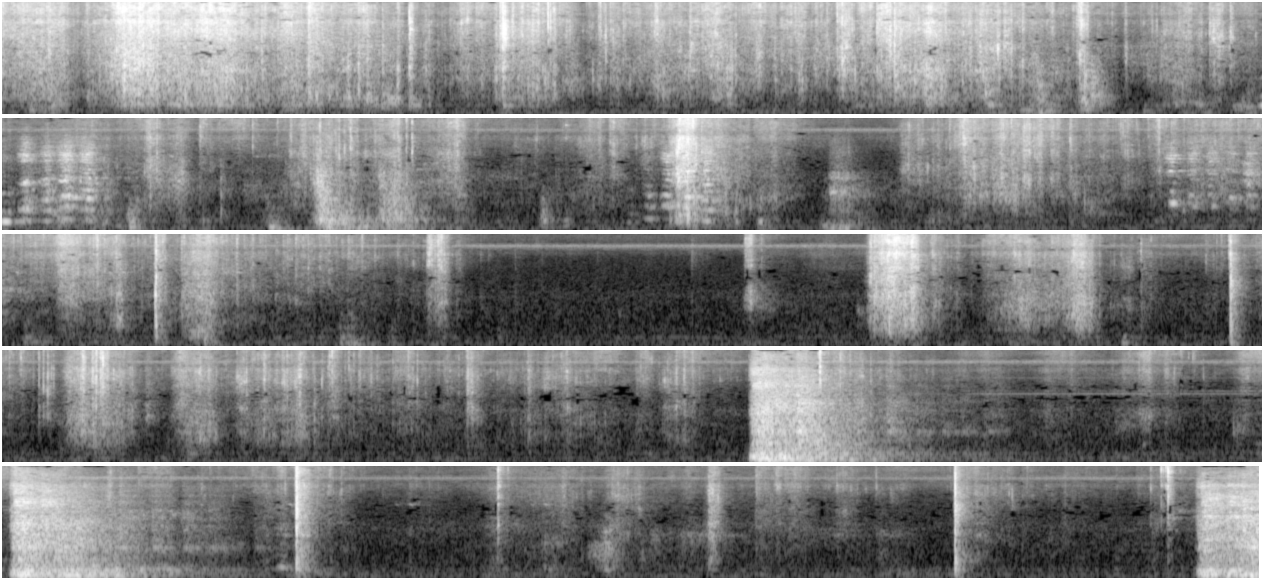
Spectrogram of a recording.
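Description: Dry pea vines and dead leaves rustling and crackling as gloved hands pull them, with scattered sharp clicks of pruning snips cutting the stems at the ground. Two louder brief sounds come about two-thirds of the way through.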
